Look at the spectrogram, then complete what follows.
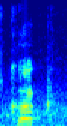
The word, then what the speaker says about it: Koch: K-O-C-H, sometimes they pronounce Cook, but it's K-O-C-H is spell his last name.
